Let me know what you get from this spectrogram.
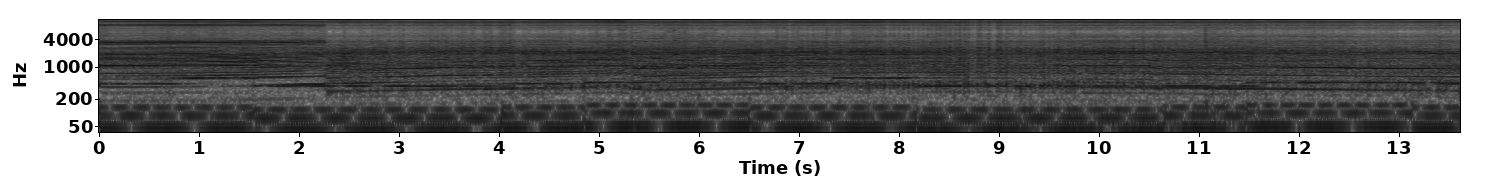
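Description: Honda CBR600RR's inline-four engine revving hard under acceleration, its pitch climbing and dropping back several times as it shifts and rolls off through the bends. Drum and bass music with a pulsing bass line plays over it.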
